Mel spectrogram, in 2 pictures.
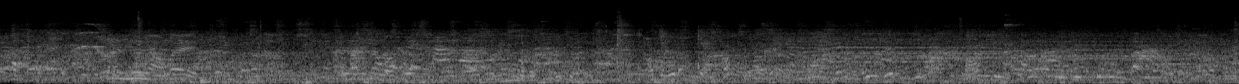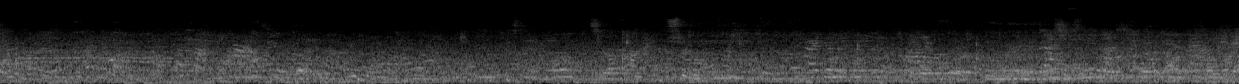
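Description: A crowd of people chatters nearby, outdoors.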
